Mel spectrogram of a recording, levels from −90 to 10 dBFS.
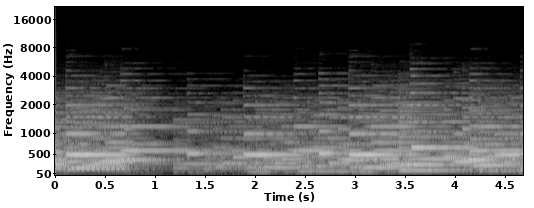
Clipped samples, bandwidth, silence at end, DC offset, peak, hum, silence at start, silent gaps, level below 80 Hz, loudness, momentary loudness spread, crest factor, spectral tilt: under 0.1%; 5 kHz; 0 s; under 0.1%; -6 dBFS; none; 0 s; none; -60 dBFS; -21 LUFS; 10 LU; 14 dB; -9.5 dB/octave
